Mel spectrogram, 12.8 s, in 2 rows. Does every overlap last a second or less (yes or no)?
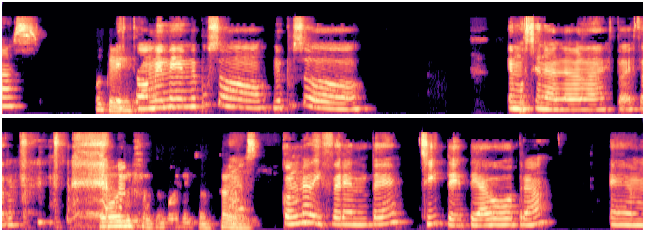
yes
